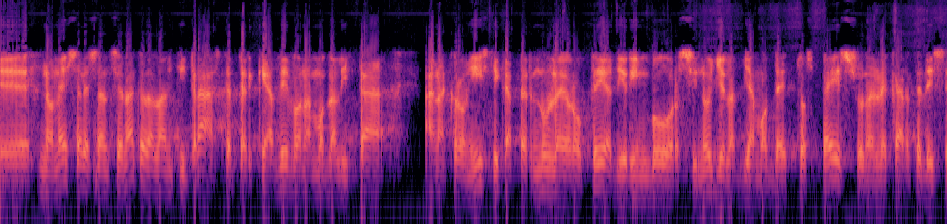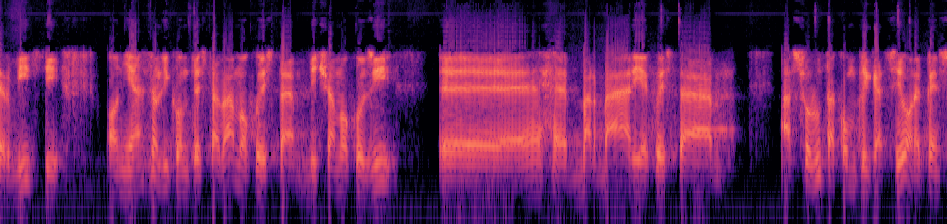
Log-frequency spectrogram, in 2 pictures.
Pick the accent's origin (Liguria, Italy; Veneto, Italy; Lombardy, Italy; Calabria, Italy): Liguria, Italy; Genoa; vengo da Genova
